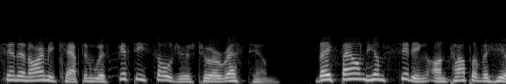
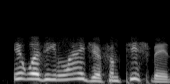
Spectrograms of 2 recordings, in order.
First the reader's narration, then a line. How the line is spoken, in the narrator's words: the king exclaimed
